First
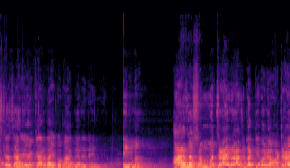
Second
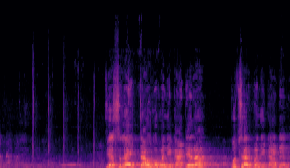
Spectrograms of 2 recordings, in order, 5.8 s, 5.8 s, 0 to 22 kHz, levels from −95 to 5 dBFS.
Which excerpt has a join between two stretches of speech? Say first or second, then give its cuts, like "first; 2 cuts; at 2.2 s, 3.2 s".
first; 1 cut; at 2.4 s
